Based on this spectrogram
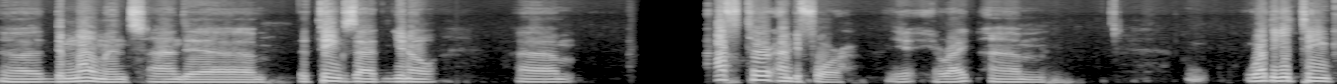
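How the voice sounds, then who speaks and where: A very slow pace with long, frequent pauses, ordinary pitch variation, and a dry, close sound with no echo. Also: man, medium pitch for a man. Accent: Spanish. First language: Spanish. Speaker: interviewer. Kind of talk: interview. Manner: halting.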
